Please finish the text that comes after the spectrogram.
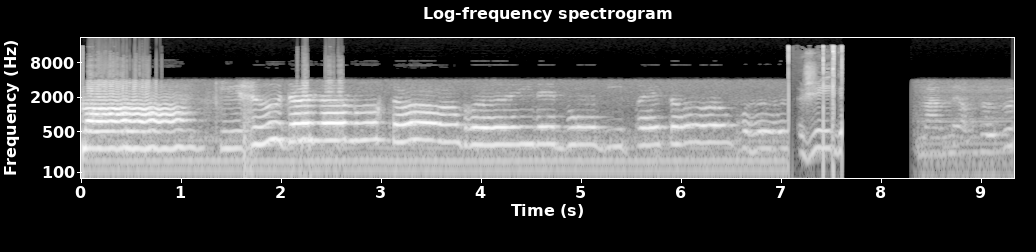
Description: scottish à sept pas
Chants brefs - A danser
Pièce musicale inédite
